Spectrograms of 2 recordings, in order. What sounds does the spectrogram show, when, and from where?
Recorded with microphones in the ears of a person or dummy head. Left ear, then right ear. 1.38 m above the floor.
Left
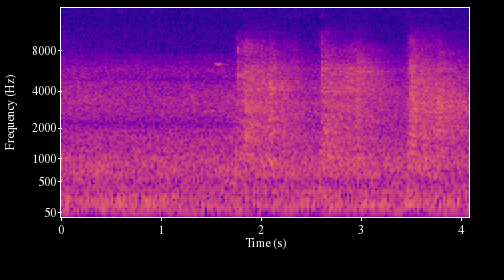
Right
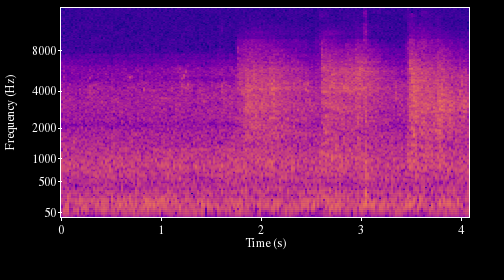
1.7 s footsteps: 25° left (ahead or behind), 3.5 m; by 4.1 s 5° right (ahead or behind), 3.5 m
